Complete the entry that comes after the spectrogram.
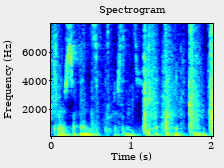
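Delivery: a soft unvoiced whisper, barely audible; whispered to herself. Real, not acted. Tarot reader whispering the question to herself. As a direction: breathe the words out to yourself.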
